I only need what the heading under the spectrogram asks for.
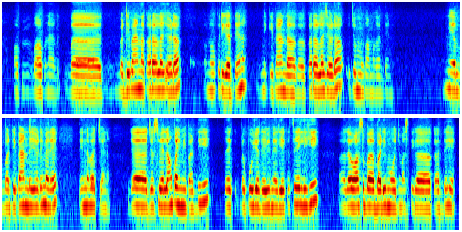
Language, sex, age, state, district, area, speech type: Dogri, female, 18-30, Jammu and Kashmir, Reasi, rural, spontaneous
